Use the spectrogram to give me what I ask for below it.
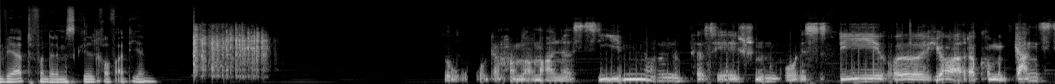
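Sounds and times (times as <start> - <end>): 
speech: 0.0 - 1.6, 4.4 - 10.5
dice rolled for a tabletop role-playing game: 1.9 - 2.9.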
